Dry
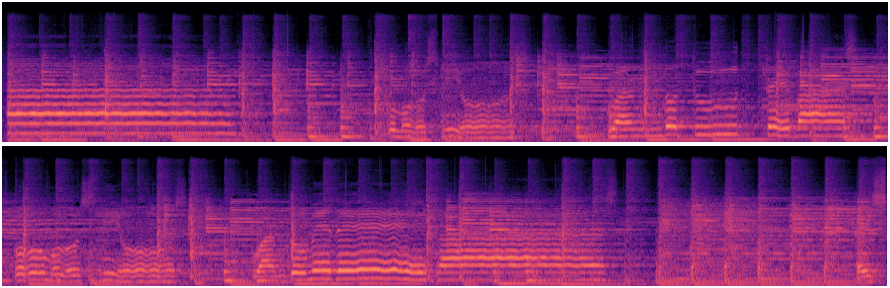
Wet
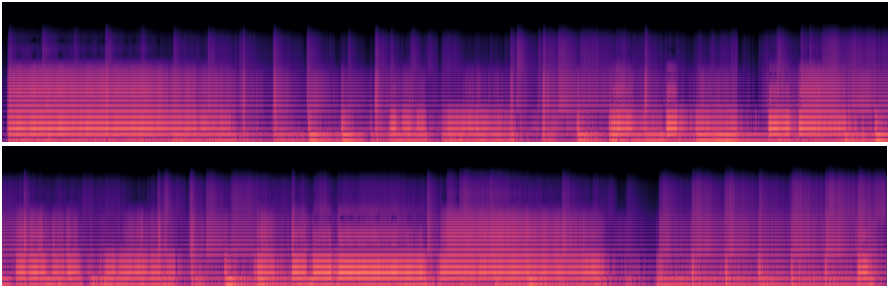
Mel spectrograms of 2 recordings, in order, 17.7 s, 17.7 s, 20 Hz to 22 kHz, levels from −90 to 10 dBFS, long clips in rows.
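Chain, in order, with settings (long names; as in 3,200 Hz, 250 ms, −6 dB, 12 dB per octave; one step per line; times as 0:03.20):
channel vocoder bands 4, square 82.5 Hz
soft clipping −12.5 dBFS, distortion −17 dB
level +1.5 dB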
